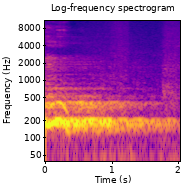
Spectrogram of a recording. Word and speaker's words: mu: You can pronounce it as a man, but it is a mu.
